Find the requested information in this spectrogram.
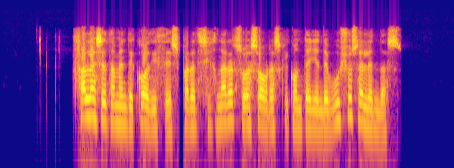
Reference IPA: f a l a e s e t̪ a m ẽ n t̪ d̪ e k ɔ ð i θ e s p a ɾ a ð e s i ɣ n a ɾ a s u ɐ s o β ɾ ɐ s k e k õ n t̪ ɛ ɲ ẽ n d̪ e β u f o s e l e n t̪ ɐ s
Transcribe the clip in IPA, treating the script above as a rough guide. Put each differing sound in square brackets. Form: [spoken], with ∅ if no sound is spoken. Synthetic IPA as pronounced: f a l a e s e t̪ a m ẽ n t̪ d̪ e k ɔ ð i θ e s p a ɾ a ð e s i ɣ n a ɾ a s u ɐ s [ɔ] β ɾ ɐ s k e k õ n t̪ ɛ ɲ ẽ n d̪ e β u [ʃ] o s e l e n [d̪] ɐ s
